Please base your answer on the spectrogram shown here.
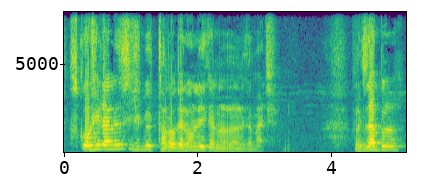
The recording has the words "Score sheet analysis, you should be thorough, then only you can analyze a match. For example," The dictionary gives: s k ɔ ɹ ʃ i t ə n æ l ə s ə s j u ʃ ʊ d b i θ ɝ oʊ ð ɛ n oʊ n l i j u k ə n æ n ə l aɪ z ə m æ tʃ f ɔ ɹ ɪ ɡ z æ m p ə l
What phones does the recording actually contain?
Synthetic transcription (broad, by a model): s k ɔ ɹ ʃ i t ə ɪ n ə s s j u ʃ ʊ d b i t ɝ oʊ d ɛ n oʊ n l i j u k ə n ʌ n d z ə m æ tʃ f ɔ ɹ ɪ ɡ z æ m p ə l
